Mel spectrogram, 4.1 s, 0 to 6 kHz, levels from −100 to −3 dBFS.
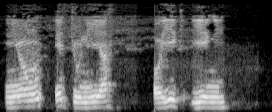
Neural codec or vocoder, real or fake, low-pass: vocoder, 44.1 kHz, 128 mel bands every 512 samples, BigVGAN v2; fake; 5.4 kHz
